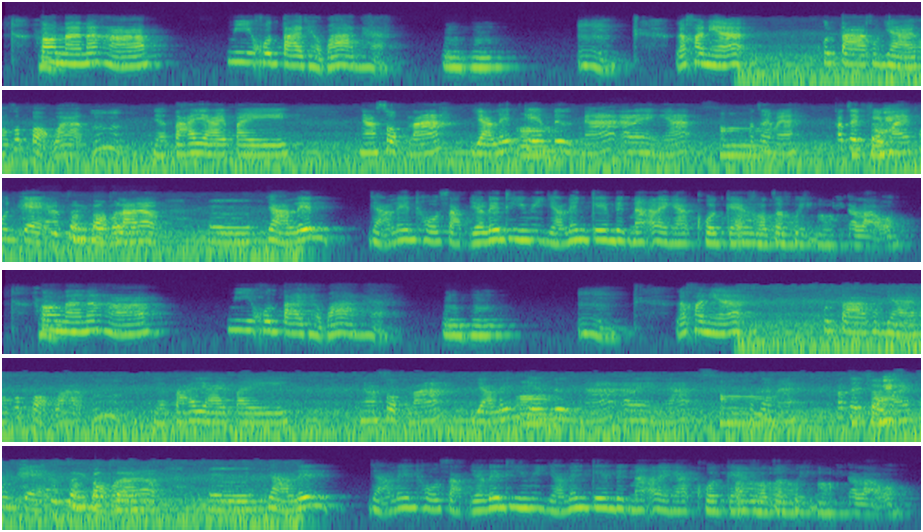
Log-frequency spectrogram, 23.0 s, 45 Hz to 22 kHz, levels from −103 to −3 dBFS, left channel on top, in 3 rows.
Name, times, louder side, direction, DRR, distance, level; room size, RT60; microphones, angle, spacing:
voice 1, 0.1-1.3 1.9-3.2 4.8-6.3 6.8-10.0 10.6-13.4 14.0-14.3 14.6-16.6 17.5-18.1 18.4-22.8, left 3 dB, 55° left, 7 dB, 2.1 m, -26 dB
voice 2, 3.7-4.2 11.9-12.4 13.6-14.3 14.7-15.2 15.4-15.5 15.9-16.5 17.0-17.4 21.4-22.4, right 1 dB, 25° right, 5 dB, 2.7 m, -27 dB
sound 1, 6.1-17.8, right 2 dB, 60° right, 1.0 m, -32 dB
22.0 x 10.5 x 6.1 m, 0.43 s
head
